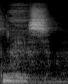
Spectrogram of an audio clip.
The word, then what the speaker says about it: Nice: I believe it's pronounced Nice.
